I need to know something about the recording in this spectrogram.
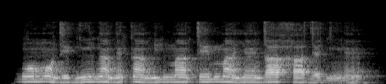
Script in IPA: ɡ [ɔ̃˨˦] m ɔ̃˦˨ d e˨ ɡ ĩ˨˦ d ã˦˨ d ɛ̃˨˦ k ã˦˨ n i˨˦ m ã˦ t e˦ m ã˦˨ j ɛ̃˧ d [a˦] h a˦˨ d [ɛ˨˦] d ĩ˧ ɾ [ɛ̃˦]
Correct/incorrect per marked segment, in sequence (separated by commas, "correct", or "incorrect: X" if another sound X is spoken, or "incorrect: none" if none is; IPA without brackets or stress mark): incorrect: ɔ̃˦, correct, correct, incorrect: ɛ̃˨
